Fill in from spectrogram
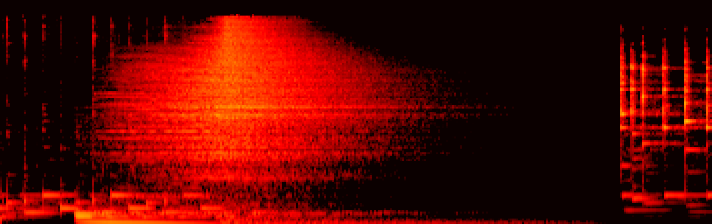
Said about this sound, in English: It happens to us all. The other day, someone called my phone.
